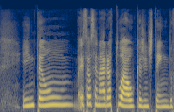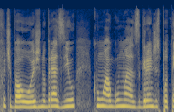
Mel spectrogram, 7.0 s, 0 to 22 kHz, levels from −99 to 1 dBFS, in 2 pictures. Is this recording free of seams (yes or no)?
yes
